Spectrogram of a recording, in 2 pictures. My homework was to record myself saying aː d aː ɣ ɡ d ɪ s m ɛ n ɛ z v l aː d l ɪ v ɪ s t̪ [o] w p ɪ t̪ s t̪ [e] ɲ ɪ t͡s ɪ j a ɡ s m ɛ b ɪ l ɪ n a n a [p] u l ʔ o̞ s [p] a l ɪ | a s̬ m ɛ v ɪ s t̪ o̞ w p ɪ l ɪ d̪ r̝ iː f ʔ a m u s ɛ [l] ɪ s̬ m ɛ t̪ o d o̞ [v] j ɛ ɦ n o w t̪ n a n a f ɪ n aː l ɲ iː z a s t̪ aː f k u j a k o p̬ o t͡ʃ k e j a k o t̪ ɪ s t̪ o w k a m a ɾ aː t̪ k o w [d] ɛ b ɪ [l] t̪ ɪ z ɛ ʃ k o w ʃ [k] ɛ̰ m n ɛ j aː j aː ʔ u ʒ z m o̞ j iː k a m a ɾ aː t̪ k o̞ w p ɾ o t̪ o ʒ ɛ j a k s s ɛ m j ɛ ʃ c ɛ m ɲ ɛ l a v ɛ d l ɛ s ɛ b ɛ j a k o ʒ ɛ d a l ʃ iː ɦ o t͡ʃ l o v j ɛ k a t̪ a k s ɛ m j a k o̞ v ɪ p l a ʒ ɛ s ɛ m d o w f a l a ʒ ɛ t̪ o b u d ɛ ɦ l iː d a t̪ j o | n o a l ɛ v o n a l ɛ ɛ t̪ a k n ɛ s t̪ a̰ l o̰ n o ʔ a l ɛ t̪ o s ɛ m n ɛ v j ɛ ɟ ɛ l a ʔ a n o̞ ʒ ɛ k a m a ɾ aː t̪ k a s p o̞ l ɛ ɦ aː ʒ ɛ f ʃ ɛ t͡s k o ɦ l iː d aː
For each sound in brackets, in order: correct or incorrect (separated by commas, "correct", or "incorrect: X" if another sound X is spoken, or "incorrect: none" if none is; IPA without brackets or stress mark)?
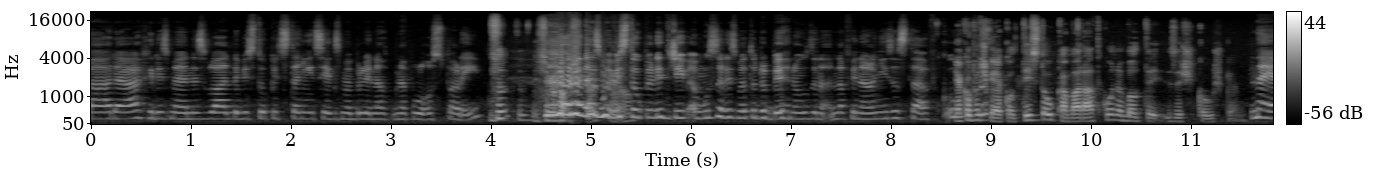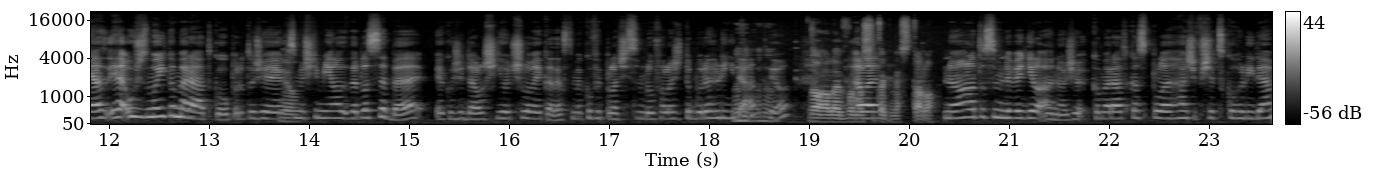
correct, incorrect: a, correct, correct, correct, incorrect: b, incorrect: n, correct, correct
